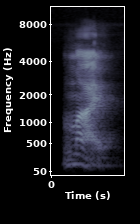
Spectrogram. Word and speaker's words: my: deixa eu mostrar aqui Maia Então se escreve m y porém se pronuncia m a e fechar então a e mais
